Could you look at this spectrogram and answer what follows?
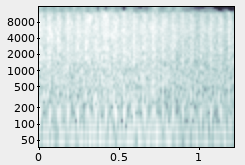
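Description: Rapid gunfire from a multiplayer shooter video game, a dense continuous burst of shots filling the whole moment at steady loudness with no voices over it.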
